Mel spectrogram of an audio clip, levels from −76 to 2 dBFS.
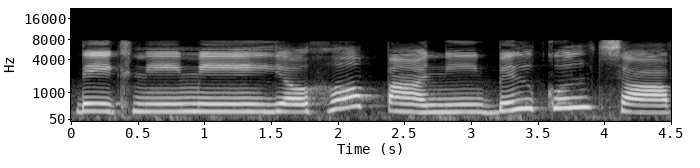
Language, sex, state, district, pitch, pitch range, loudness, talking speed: Hindi, male, Punjab, Fazilka, 255 Hz, 245-280 Hz, -13 LUFS, 80 wpm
